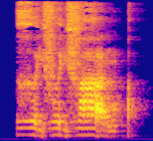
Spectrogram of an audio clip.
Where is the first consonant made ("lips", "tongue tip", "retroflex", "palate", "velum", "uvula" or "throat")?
velum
